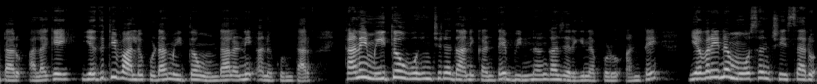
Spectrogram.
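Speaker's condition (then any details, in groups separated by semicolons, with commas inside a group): No condition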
